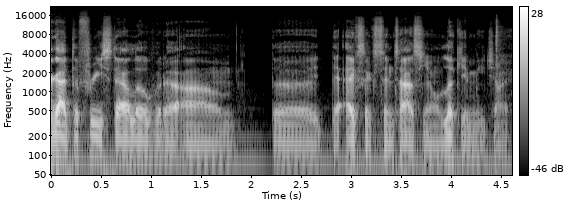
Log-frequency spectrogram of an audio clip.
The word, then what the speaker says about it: XXXTentacion: the freestyle over the XXXTentacion Look at Me joint, right? Thank you for teaching me today that that's how you say his name. How you were saying that? I was calling him an extension.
